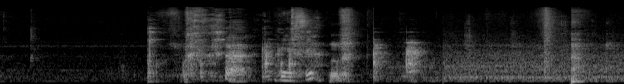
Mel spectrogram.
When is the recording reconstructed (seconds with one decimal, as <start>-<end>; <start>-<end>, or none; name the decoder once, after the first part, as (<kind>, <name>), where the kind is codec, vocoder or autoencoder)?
0.0-2.4 (vocoder, BigVGAN v2); 4.4-6.2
